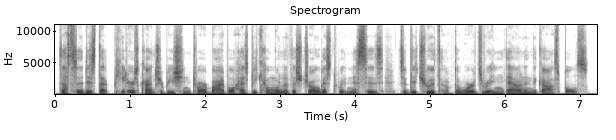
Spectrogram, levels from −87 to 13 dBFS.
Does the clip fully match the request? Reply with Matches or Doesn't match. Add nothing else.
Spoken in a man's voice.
Matches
